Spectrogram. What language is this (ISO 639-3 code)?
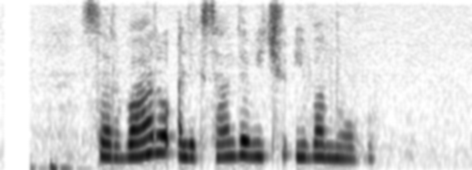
rus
